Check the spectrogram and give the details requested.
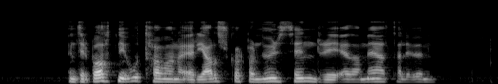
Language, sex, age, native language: Icelandic, male, 30-39, Icelandic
